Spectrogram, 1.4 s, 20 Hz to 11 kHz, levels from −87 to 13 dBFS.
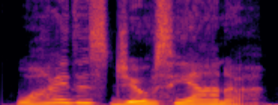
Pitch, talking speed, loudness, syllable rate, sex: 245 Hz, 130 wpm, -15 LUFS, 4.1 syllables/s, female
